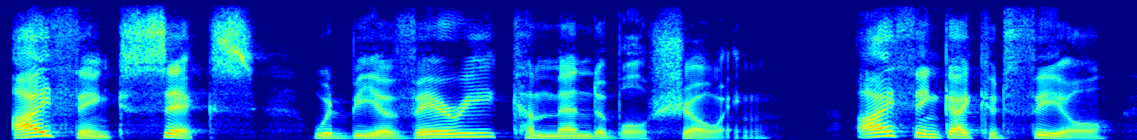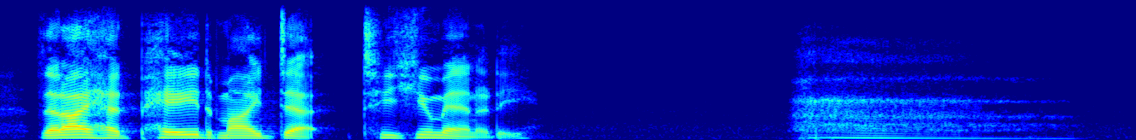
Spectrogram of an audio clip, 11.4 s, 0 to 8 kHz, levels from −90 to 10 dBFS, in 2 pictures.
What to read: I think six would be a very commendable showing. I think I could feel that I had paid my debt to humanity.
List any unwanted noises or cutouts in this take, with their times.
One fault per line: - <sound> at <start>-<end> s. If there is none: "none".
- sigh at 9.6-11.2 s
